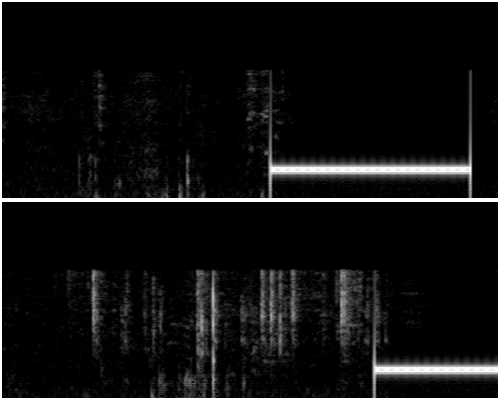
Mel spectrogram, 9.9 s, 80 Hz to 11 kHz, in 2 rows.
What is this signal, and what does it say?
Ringback tone (North America), 440 + 480 Hz.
